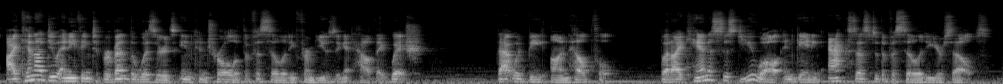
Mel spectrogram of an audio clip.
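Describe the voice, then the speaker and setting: A man voicing a small, glowing male AI construct that speaks in a calm, formal, overly literal way. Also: on the low side, fast talker, slight background noise. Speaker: game master. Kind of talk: tabletop game role-play.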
